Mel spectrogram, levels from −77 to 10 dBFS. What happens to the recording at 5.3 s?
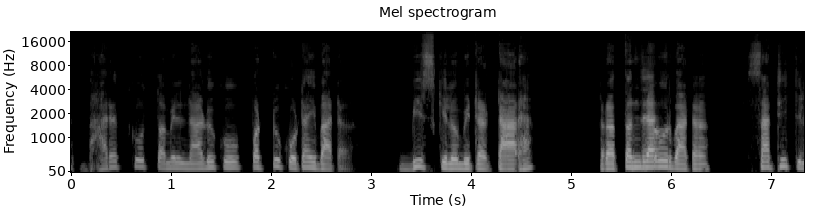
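Packets kept arriving late or not at all from 4.35 to 5.84 s, a stretch of repeated packet loss (robotic sound). Each hole, the longest about 43 ms, was patched by stretching the preceding sound, leaving choppy speech with fragments missing.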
